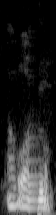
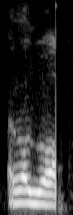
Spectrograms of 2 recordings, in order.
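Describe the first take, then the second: First: Said in the usual way. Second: Higher and louder, gushing. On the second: Real, not acted. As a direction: belt out the love. Gushing thanks to viewers.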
